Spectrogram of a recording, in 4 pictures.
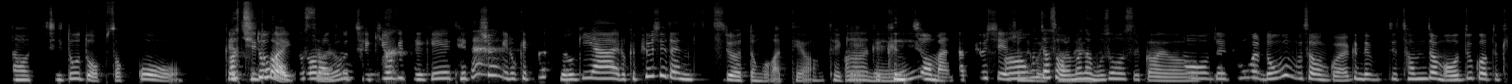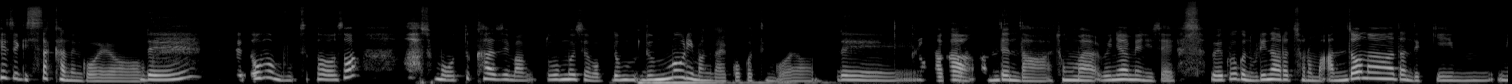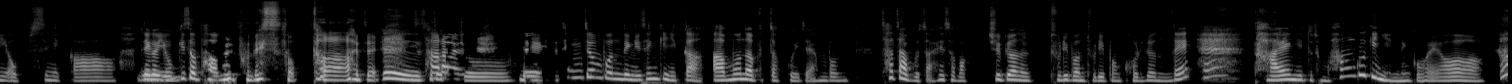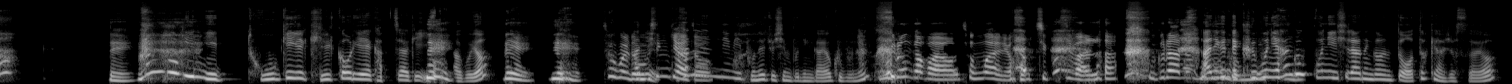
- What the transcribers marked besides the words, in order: laugh; other background noise; laughing while speaking: "보낼 수는 없다.' 이제"; gasp; gasp; anticipating: "한국인이 독일 길거리에 갑자기 있었다고요?"; laugh; laugh; laughing while speaking: "그런가 봐요. 정말요. 죽지 말라 죽으라는 법은 없는지"; laugh
- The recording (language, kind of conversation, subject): Korean, podcast, 여행 중 가장 큰 실수는 뭐였어?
